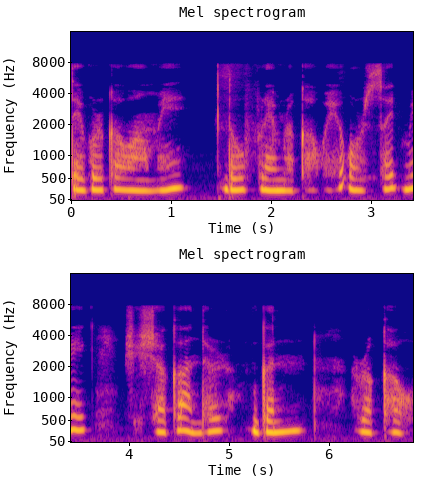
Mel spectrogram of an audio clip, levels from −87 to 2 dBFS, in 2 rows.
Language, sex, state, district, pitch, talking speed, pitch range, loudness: Hindi, female, Arunachal Pradesh, Papum Pare, 255 Hz, 160 wpm, 240-275 Hz, -18 LUFS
